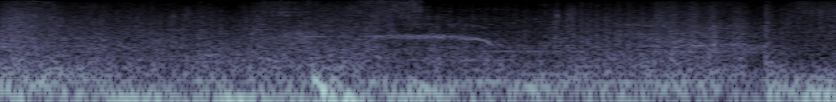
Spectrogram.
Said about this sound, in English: Enemy planes are flying overhead. Soldiers are parachuting in. I think one of the planes crashes into a house and there's a big explosion.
